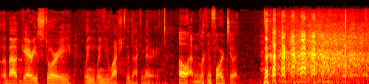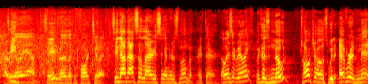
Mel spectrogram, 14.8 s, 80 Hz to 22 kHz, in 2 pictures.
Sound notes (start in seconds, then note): 5.2 laughter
